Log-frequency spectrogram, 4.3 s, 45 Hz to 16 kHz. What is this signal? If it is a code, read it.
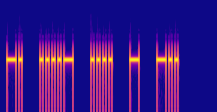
Morse code, heard as a keyed tone, about 20 wpm, spaced as for 14 wpm, 700 Hz. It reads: N4HTD
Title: 069 Lesson 12g - Letter d - Call Signs 20wpm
